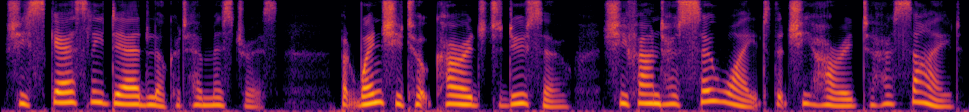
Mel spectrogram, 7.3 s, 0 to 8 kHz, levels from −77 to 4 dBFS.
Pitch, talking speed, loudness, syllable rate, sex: 215 Hz, 215 wpm, -18 LUFS, 5.2 syllables/s, female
